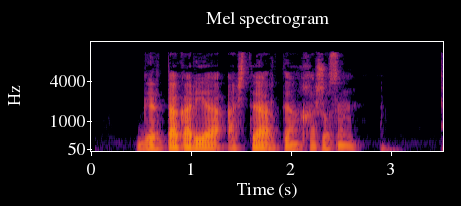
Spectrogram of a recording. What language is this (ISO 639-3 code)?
eus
